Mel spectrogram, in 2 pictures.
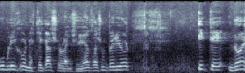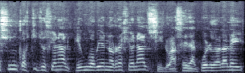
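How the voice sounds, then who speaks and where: There is noticeable background noise as a man with a high pitch speaks with ordinary pitch variation. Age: 70s. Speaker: retired university rector. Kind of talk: lecture. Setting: lecture hall with audience. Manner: halting.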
